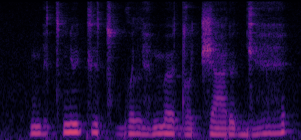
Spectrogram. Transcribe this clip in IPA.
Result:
me̤t͡snykʲut͡s ɡʷelɛ̤mœ dɔt͡ʃaɾø ɡʲɛ̤

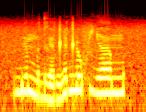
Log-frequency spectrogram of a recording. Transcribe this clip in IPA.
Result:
bʲɒ˥mə˧dlʲɒ˩˧d ɳɪ˥d ɳu˥fʎɜ˥m

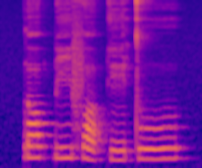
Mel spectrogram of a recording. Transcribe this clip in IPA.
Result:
ɾɔ˦ k͡pi˦fɔ˦˨ kĩ˧tu˦

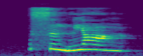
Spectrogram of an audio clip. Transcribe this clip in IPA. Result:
sə˥˨nljɑ˥˨ŋ

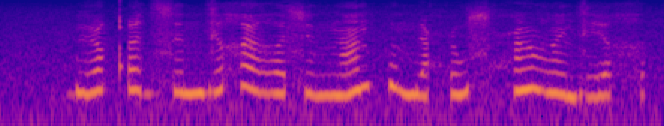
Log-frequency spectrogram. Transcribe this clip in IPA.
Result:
ɓøqʼidsə ndɪχæʁəsø ŋãdpəmɪ ħus ħə̃ʁẽdeχ

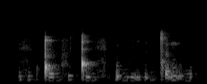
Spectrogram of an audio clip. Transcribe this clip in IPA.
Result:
fʲo̤bǃo̤bfi̤ ǃi̤bfʲə̰ k͡pṵbʱḭɓḭb ǀə̰mṵb

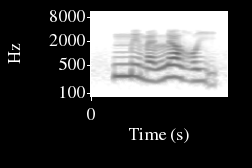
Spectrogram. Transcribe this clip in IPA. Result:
mːe mælːælˠ ʁʷi

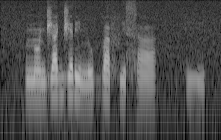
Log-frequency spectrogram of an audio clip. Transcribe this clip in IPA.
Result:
nɔ̃˧d͡ʒa˦d͡ʒɛ˦ ɾi˦˨nu˨˦ ba˦˨fi˧ sa˨ | ki˨

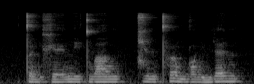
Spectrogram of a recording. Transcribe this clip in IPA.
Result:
t̪ə˨˩nxe˨˦ɪ̯ n̪i˨˩t̪wa˦n | t͡ɕy˨˩nt̪ʰɤ˥˨mwɑ˨˩ŋmjɛ˦n

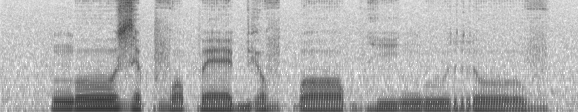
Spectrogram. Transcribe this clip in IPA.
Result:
ŋoːzɛp vɔpɛːbʲɔv ɓɔːbʱiːŋuː roːv

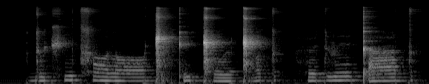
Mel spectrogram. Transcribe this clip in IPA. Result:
dut͡ʃʰi t͡sʰɔ lɔːɡ͡ǁɛtkʼi ǁʰoə̯ɡ͡ǁɔt | høtveː kʼat

